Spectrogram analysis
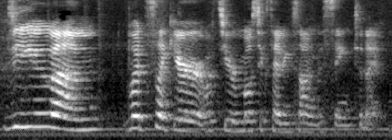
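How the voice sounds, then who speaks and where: A woman's voice: mid-range voice, animated, normal speed, a little hiss or hum. A woman interviewing a musician in a casual way, asking questions and laughing often. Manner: giggly, friendly, laughs often. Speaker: interviewer, newspaper editor. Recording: echoey room, distant mic.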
